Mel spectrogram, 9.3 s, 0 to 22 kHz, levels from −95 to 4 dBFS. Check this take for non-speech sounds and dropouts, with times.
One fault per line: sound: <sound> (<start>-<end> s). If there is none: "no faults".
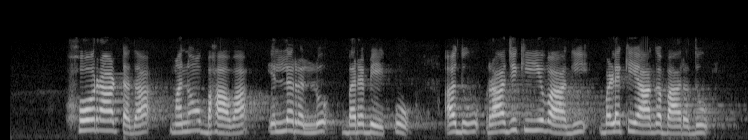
no faults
